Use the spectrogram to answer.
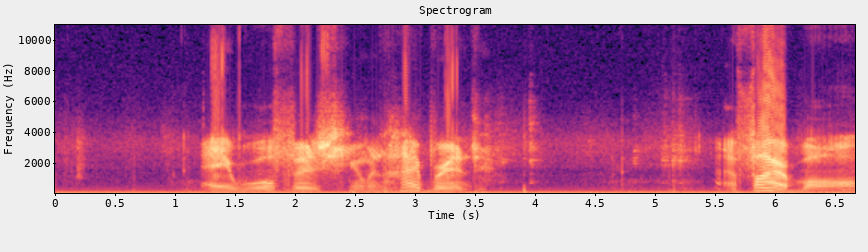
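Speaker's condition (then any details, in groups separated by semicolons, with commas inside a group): Cerebral palsy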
